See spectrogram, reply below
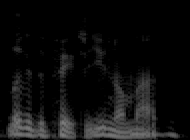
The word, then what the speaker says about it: Mozzy: Mozzie? – Yeah. – How you spell that? – M-O-Z-Z-Y. – M-O-Z-Z-Y. I feel like I should know that. – You know Mozzie.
